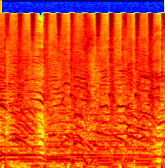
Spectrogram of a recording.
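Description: Live gospel worship music with a fast, steady beat, and a group of singers on microphones singing and shouting excitedly over it.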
